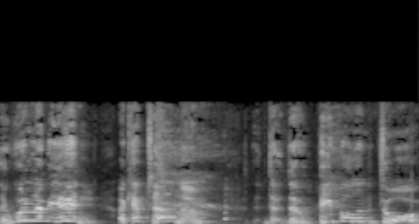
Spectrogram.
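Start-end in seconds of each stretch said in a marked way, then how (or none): 0.0-2.2 raised voice, higher and louder. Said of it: "it's playing quieter".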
